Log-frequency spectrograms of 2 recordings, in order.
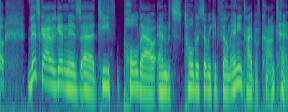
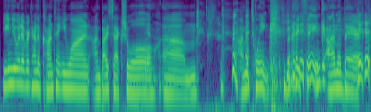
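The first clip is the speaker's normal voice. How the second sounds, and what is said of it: Imitates another person's voice. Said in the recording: “That's my Blizz impression, by the way. ... Yeah, it's pretty good. ... That's a really good impression.”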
